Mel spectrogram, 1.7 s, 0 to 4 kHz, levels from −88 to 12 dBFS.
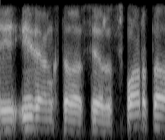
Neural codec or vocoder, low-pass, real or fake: codec, 24 kHz, 6 kbps, HILCodec; 3.6 kHz; fake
